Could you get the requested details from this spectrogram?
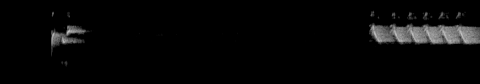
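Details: Goldfinch from Tadmait, Algeria, giving a single sharp twittered note, then after a pause a fast, regular trill of about six buzzy, repeated elements. No background noise.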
